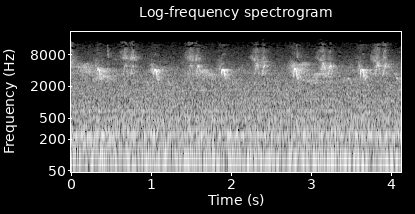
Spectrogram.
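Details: House sparrow pair feeding two nestlings in an old Purple Martin house grown over by branches: short, bright chirps about twice a second, with a brief pause midway, over a steady low rumble like distant traffic.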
